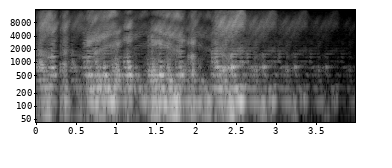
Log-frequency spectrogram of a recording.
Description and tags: THE REAL VIRUS 11 - VOCOLOOPY - C3
A rhythmic loop with vocal synth artifacts. All done on my Virus TI. Sequencing done within Cubase 5, audio editing within Wavelab 6.
loop, multisample, vocal, vocoded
